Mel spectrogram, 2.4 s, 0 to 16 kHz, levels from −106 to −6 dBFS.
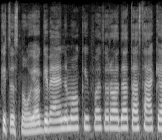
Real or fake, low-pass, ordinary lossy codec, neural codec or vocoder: real; 14.4 kHz; Opus, 64 kbps; none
